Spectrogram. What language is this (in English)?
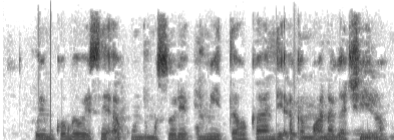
Kinyarwanda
